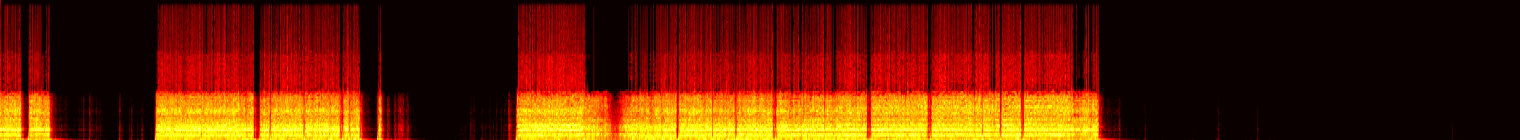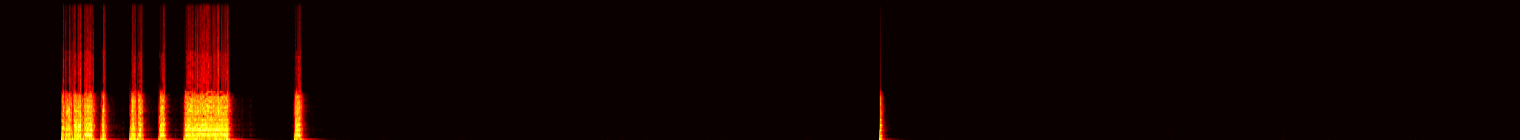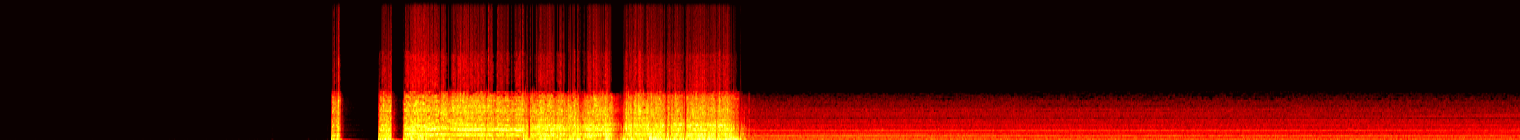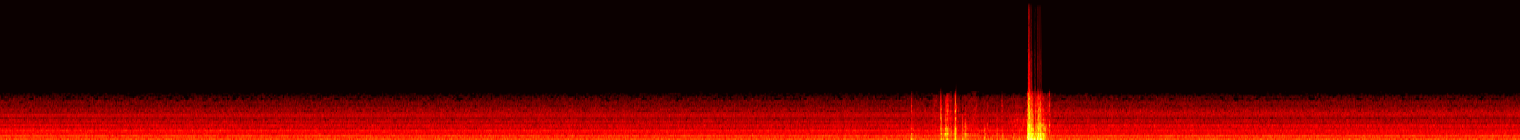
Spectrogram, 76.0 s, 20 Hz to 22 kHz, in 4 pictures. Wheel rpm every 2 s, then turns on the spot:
230, 210, 140, 150, 180, 230, 230, 220, 230, 220, 230, 230, 230, 190, 230, 230, 230, 220, 160, 130, 150, 230, 210, 170, 0, 0, 0, 0, 0, 0, 0, 0, 0, 0, 0, 0, 0, 0.
none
